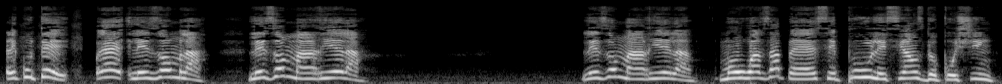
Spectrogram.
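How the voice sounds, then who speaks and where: Slow-talking playful woman coach. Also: high voice, fairly bright tone, no echo. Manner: playful, breaks into singing along to music. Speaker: relationship coach. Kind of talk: casual live-stream chat.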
